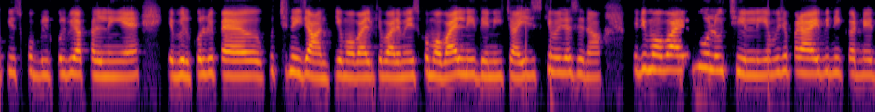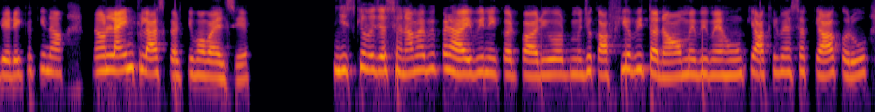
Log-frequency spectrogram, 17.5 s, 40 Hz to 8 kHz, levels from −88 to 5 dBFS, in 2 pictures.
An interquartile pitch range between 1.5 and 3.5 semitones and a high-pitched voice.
Yes: average, 2.8 semitones; high, 245 Hz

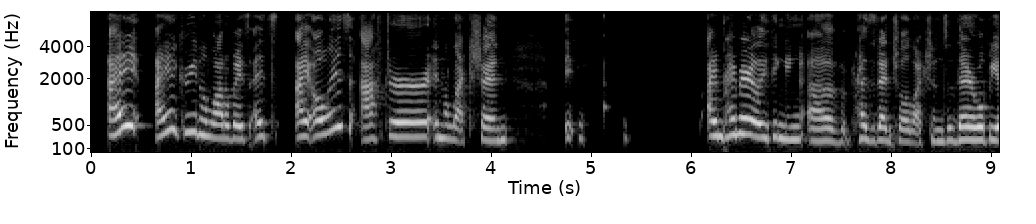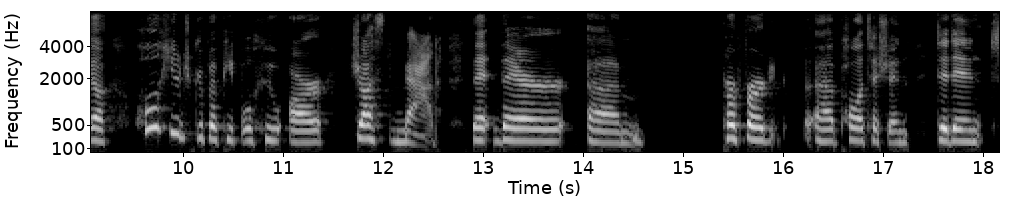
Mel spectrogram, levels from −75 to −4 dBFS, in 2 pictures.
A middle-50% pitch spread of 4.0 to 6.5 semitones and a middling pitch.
No: average, 4.4 semitones; high, 235 Hz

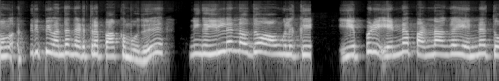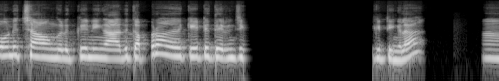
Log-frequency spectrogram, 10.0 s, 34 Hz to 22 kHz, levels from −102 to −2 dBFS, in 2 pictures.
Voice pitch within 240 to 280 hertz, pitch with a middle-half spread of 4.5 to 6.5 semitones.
Yes: very high, 265 Hz; average, 4.8 semitones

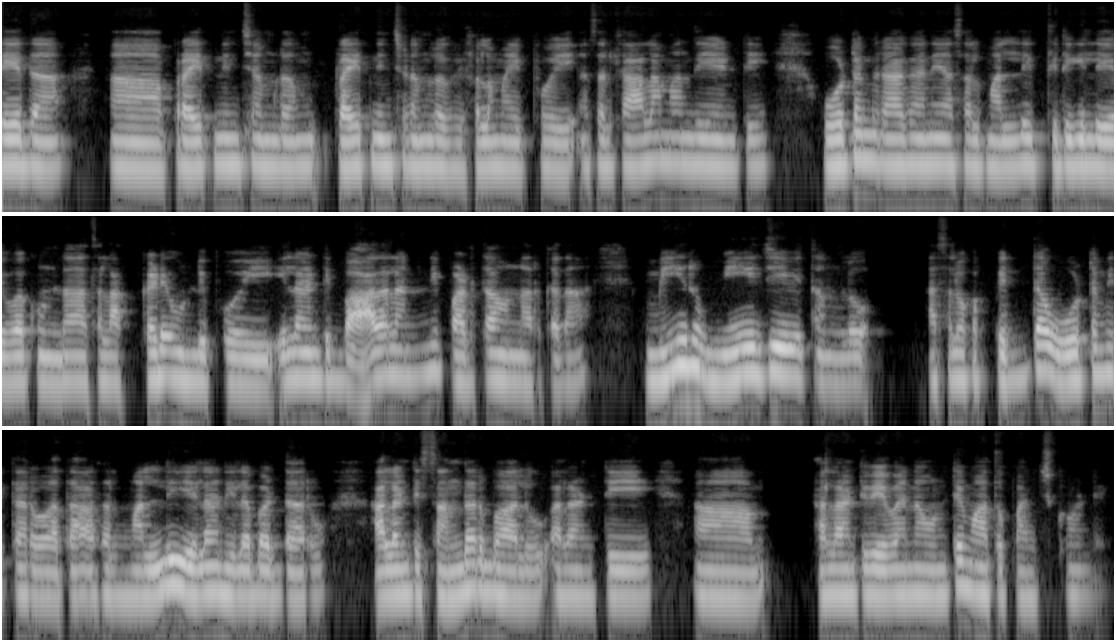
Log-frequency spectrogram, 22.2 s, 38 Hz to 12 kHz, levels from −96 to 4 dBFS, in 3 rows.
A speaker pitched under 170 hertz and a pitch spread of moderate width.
No: low, 135 Hz; narrow, 1.7 semitones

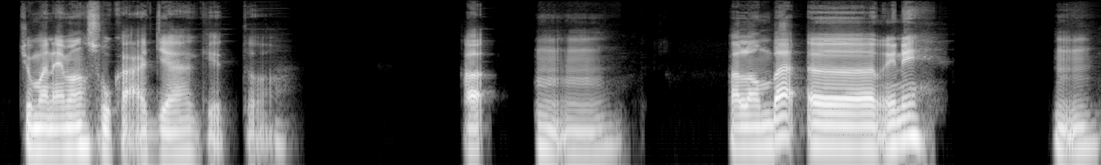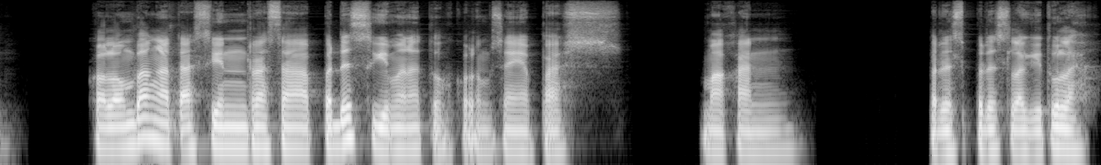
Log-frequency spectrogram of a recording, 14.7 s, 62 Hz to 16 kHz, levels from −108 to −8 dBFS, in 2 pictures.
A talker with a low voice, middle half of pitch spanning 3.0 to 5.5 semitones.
No: low, 110 Hz; narrow, 2.5 semitones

